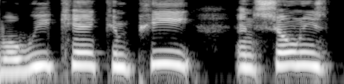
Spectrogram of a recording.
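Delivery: mock aggrieved corporate griping, voice pushed up; mock Microsoft complaint. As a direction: mimic a big company pleading that it's being bullied. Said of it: "Microsoft coming out here and saying".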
